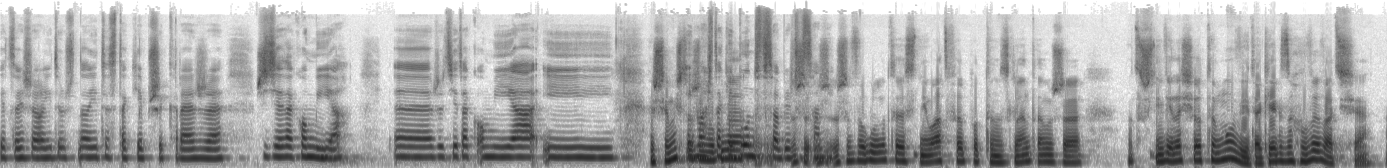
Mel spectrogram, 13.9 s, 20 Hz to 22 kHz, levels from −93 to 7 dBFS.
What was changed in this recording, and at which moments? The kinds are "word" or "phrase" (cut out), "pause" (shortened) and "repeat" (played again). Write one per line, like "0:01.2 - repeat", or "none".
none

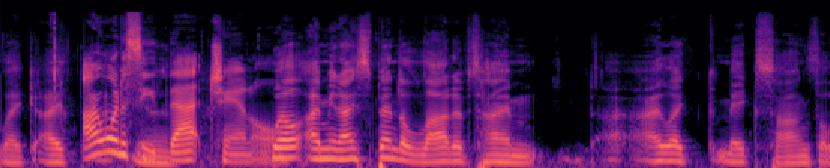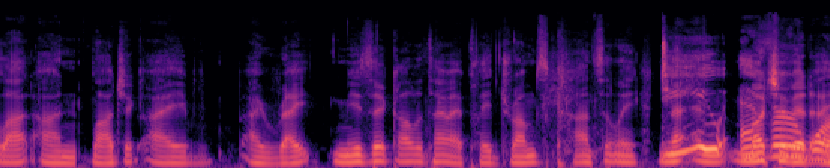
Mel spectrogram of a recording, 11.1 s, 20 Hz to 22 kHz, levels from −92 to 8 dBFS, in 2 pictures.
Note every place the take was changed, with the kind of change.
0:06.0 - word
0:07.6 - pause
0:09.8 - pause

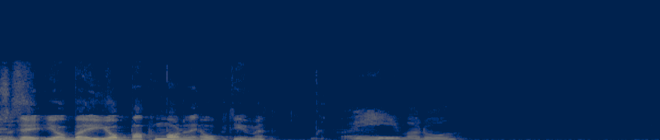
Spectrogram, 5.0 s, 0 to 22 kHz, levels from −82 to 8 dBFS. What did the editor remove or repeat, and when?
0:01.5 - word

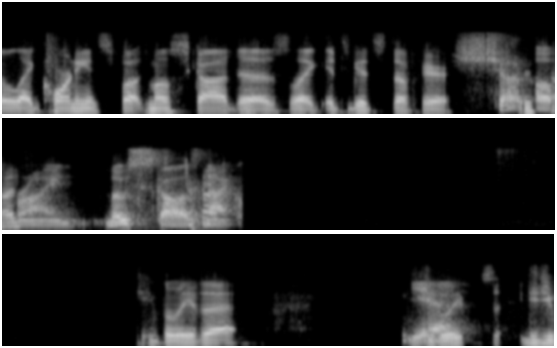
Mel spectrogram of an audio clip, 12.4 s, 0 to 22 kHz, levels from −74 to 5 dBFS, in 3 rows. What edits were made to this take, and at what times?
0:01.1 - word
0:02.6 - word

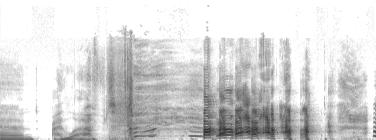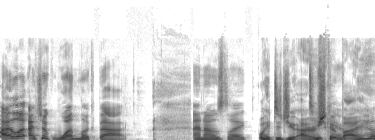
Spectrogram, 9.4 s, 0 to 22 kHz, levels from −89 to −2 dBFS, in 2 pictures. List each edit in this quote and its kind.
0:07.1 - pause
0:07.8 - pause

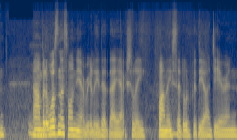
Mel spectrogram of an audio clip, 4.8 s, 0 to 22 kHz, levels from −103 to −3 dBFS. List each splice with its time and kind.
0:01.3 - phrase

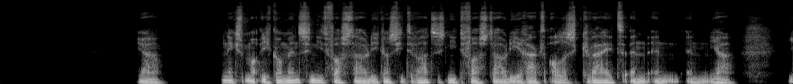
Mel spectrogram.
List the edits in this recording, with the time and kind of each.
0:02.2 - phrase

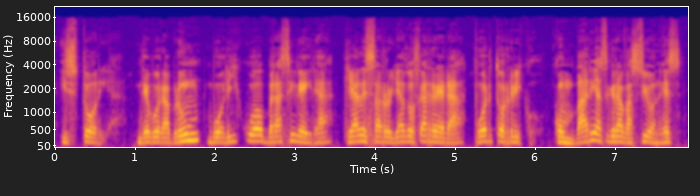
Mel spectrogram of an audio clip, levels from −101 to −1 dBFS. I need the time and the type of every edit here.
0:01.9 - phrase
0:04.5 - word
0:05.2 - word

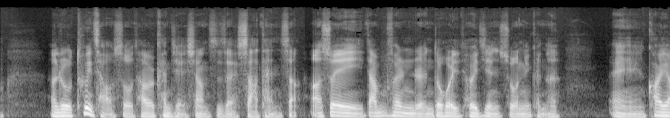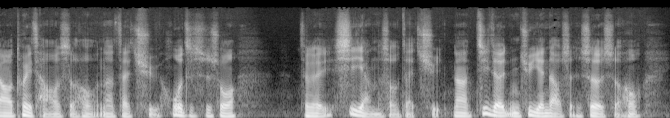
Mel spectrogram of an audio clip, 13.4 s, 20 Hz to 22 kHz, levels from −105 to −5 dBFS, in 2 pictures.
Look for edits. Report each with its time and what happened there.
0:03.0 - pause

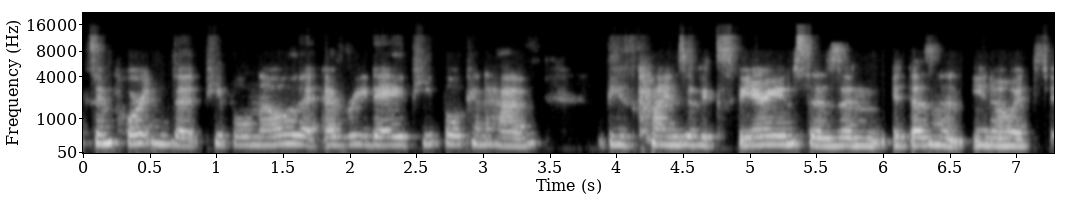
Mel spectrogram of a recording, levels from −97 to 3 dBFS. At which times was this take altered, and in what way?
none

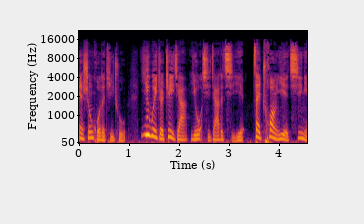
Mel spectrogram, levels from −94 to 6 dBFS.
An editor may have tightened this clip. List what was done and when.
0:02.4 - word

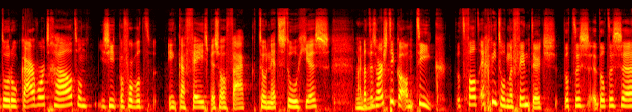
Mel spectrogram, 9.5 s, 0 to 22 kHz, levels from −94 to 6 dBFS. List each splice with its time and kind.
0:02.5 - word
0:06.7 - pause

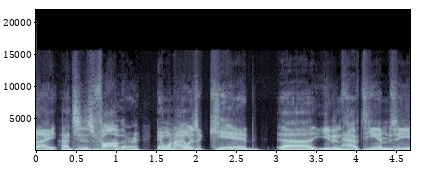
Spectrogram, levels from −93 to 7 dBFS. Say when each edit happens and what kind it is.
0:01.4 - pause
0:02.9 - pause

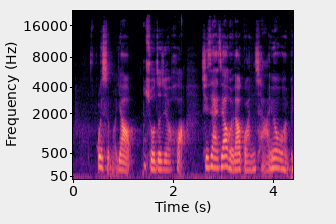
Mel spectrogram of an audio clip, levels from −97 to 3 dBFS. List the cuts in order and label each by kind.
0:01.3 - pause

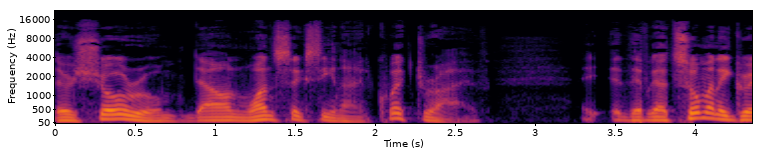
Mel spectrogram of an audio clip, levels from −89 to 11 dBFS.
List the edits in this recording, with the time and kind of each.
none

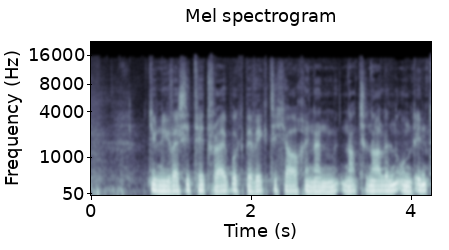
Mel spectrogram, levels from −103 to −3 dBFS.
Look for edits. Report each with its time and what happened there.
none

